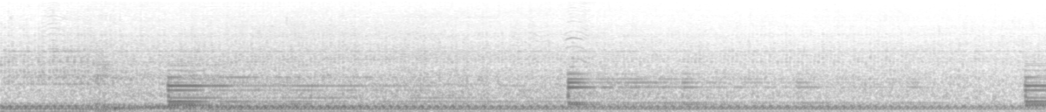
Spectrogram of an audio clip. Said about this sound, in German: Und tatsächlich, der Motor springt an.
